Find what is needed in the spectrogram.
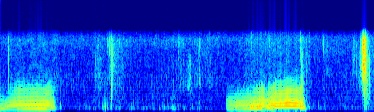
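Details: Sleeping cat snoring like an old man: two loud, deep, rumbling breath sounds with quiet gaps between.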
